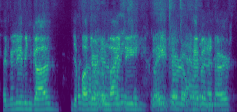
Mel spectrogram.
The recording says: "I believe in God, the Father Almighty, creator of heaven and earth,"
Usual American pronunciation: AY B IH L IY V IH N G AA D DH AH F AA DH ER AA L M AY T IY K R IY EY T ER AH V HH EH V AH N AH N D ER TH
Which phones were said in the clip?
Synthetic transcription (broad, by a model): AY B IH L IY V IH N G AA D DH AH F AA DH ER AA N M AY T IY K R IY EY T ER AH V HH EH V AH N AH N D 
